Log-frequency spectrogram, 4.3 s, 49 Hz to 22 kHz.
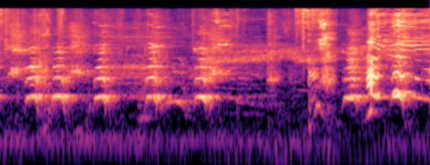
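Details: German Shepherd with a semi-long coat, aged 18 months, barking in short rhythmic bursts that run together. Near the end comes a brief noisy clatter, then louder sharp barks.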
